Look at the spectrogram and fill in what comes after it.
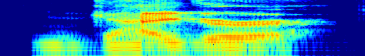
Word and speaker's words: Geiger: And I'm currently in the Kuiper Masters of Ministry program, and I chose the book Simple Church by Tom Rainer and Eric Geiger, I think is how you say his name. – Yeah. Good. Thanks.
